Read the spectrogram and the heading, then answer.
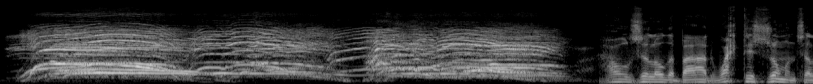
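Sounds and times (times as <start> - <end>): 
crowd cheering and chanting: 0.0 - 5.7
speech: 6.3 - 8.1.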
